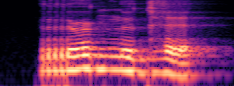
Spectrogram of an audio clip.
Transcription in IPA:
rə˞ɡ ŋøɡɦɛ

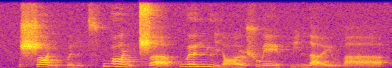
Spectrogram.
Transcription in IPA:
ʂɑ˥˩ŋpə˧˥n t͡sʰwɑ˥˩ŋʈ͡ʂä̰˨˩pwə˥n ljɑ˧˥ʊ̯ʂwe˥˩ɪ̯pi˧˥n a̰˨˩ɪ̯ɻwä˥˩

